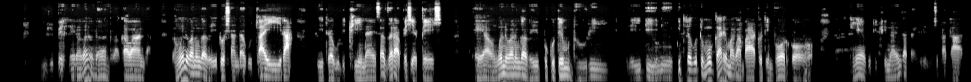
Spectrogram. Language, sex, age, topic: Ndau, male, 18-24, health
